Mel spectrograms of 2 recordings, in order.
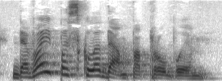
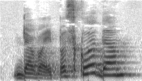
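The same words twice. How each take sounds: First: Said in the usual way. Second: Higher, persistent puppy echo; undaunted puppy. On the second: A narrator's reading. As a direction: echo it gamely, pitched up. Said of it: "не сдавался Тявка".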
